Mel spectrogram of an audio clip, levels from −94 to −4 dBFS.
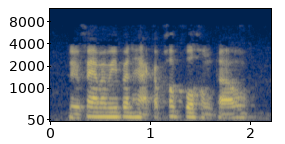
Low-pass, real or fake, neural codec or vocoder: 7.2 kHz; real; none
